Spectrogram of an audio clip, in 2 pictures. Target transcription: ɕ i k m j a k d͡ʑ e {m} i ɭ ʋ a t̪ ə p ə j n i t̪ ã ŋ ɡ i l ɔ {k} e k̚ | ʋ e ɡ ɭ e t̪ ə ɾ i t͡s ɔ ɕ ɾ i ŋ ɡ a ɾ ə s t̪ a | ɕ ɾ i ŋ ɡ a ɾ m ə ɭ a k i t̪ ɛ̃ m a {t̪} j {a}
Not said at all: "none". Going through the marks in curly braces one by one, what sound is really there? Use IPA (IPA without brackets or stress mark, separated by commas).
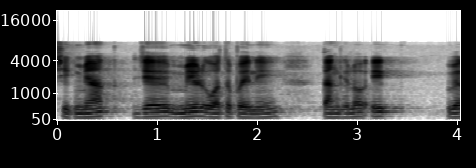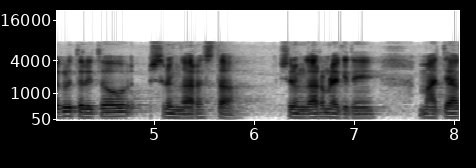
m, ʔ, t̪, a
